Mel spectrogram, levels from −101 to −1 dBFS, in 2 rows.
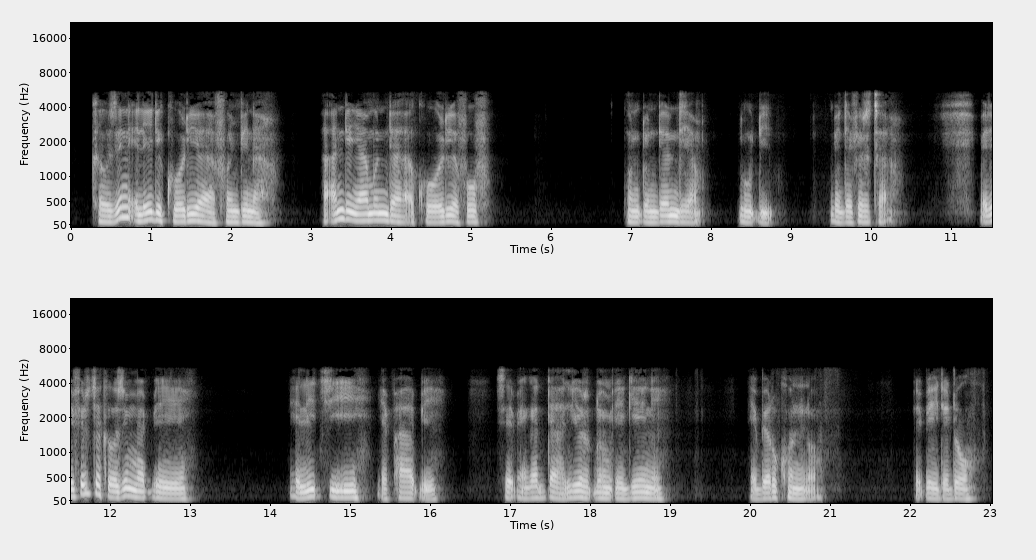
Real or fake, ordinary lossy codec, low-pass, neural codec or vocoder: real; none; 5.4 kHz; none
